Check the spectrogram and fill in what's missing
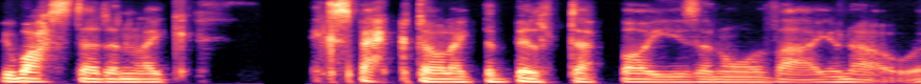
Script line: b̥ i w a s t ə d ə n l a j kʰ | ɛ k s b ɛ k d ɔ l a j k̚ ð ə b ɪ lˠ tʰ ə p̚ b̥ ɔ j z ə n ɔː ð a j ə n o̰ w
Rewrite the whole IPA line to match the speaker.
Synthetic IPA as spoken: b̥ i w a s t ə d ə n l a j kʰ | ɛ k s p ɛ k t ɔ l a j k̚ ð ə b ɪ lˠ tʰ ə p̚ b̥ ɔ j z ə n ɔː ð a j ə n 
